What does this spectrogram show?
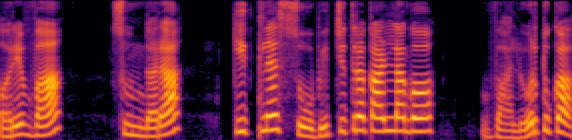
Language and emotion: Goan Konkani, surprised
